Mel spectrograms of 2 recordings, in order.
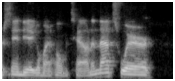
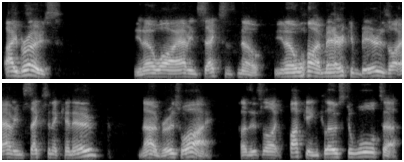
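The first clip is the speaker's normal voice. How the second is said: higher-pitched Aussie joke-telling; Australian accent; 5 semitones higher than usual. Acted. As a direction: act out the sketch as an Australian. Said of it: "not bad for my Australian".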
